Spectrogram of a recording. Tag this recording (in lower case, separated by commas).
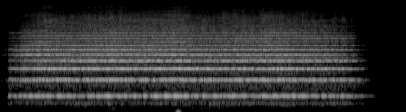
bowed string instrument, musical instrument, music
